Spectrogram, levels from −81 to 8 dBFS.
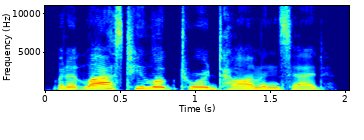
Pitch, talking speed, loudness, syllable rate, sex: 220 Hz, 265 wpm, -17 LUFS, 6.0 syllables/s, female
